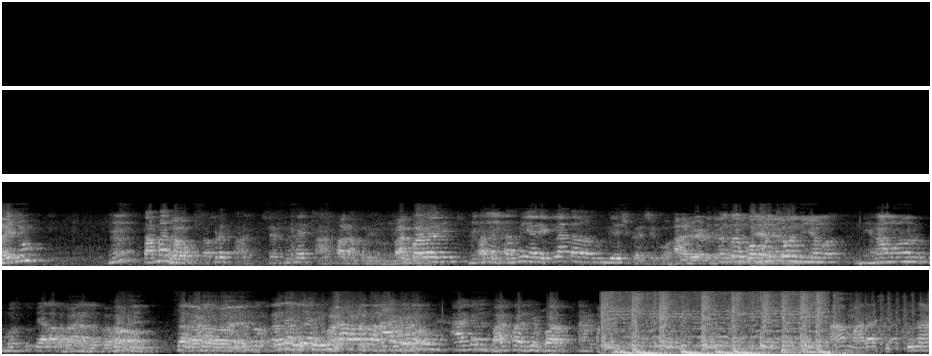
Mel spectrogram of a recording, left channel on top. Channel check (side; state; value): left; silent; digital silence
